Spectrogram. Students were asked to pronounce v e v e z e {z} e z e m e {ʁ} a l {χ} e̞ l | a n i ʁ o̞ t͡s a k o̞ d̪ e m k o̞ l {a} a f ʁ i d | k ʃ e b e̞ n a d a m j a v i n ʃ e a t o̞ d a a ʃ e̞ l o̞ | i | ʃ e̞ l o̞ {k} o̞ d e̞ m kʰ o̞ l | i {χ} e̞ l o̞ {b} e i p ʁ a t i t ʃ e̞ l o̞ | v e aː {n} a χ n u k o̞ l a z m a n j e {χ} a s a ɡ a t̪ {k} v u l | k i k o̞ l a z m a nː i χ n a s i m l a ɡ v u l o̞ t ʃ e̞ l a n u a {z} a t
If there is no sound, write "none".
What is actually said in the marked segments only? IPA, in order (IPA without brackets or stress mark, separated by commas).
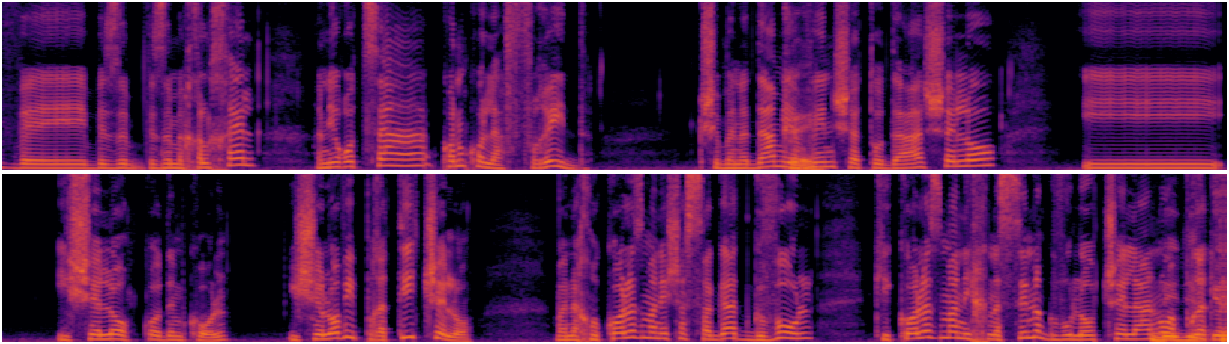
v, χ, χ, e, k, ʃ, v, n, ʃ, ɡ, ʁ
